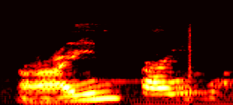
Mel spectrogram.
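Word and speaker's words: ع: করতে পারি হামজা হা তারপরে হলকের মাঝখান থেকে কি উচ্চারণ করে থাকি আইন হা তারপরে একেবারে শেষ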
